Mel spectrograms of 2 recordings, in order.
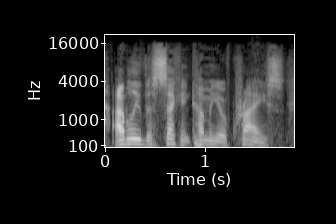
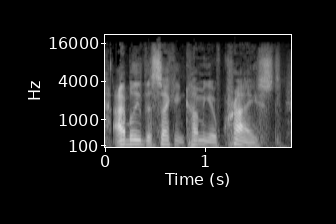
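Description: No difference in how they are said.

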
